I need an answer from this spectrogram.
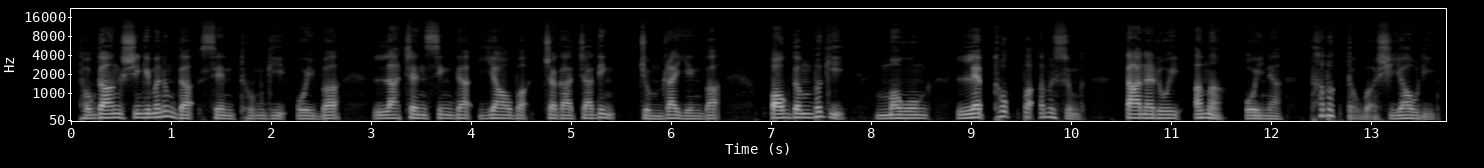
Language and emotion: Manipuri, neutral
